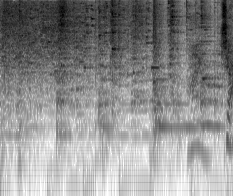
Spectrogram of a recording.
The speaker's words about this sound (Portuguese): caixa de caco de vidro.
